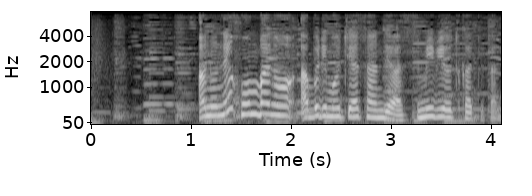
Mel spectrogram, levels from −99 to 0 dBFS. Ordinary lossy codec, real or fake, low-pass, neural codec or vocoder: none; real; 7.2 kHz; none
